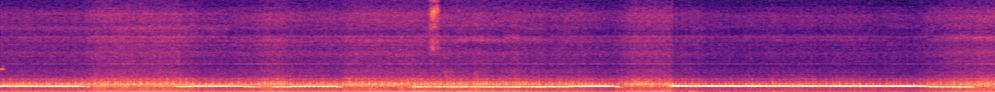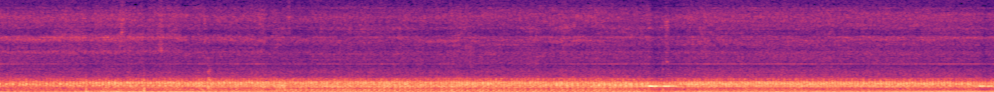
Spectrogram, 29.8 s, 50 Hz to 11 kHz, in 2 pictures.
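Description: Piper PA-46 Malibu's piston engine idling while the aircraft taxis, heard from inside the cockpit; its note shifts about halfway through. In the first half a high, clear tone comes and goes in four long stretches of a few seconds each, sliding down at the end of the last one.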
